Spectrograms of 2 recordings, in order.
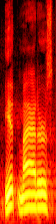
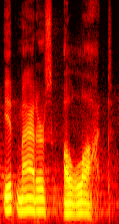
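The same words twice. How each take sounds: First: Said in the usual way. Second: It matters a lot, drawn out slowly and softer; emphatic, slow and hushed. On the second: Shown as a demonstration. Preacher driving home to the congregation that it matters. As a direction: lean down hard on "it matters a lot", slow and low. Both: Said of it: "and let me tell you what".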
